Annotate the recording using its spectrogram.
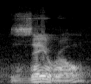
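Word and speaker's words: zéro: spelling of that will be zero now the pronunciation is what you really need to worry about for the quiz which is zero as I already said zero the um quiz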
